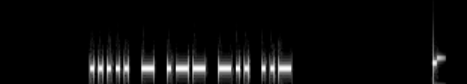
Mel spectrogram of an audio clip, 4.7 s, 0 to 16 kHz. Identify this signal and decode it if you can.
Morse code, heard as a keyed tone, about 29 wpm, 700 Hz. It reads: 5TWDU
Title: Five Challenging Letter-Number Combinations 28wpm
